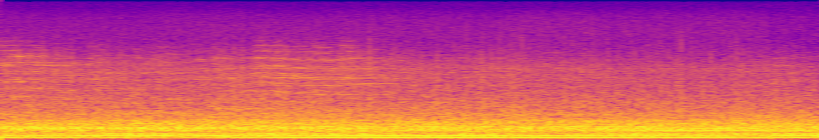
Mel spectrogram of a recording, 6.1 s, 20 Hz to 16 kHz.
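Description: Steady in-flight drone of a Consolidated B-36 bomber's six piston engines and pusher propellers, a low hum made of several steady tones.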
